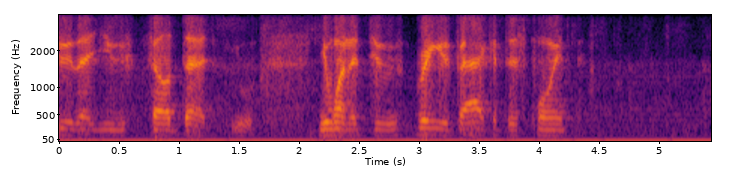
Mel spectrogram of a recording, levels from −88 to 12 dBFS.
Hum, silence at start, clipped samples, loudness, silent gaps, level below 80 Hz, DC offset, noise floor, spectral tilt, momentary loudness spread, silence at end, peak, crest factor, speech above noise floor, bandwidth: none; 0 s; under 0.1%; -19 LUFS; none; -54 dBFS; 1%; -49 dBFS; -7 dB/octave; 16 LU; 1 s; 0 dBFS; 22 dB; 29 dB; 4 kHz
